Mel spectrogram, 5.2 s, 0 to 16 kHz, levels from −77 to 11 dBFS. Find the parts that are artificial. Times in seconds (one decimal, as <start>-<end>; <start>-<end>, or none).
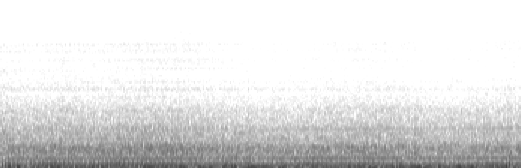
2.4-4.8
